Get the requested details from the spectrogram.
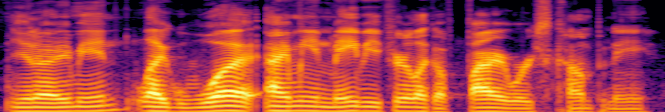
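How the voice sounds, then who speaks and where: A man's voice: fairly low pitch, steady tone, fast, fairly bright tone, smooth, no echo, studio quality. A young man commentating casually on a livestream while reacting to news clips, loose, slangy and sarcastic, laughing at his own jokes.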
